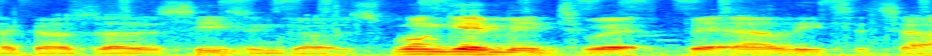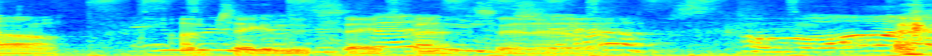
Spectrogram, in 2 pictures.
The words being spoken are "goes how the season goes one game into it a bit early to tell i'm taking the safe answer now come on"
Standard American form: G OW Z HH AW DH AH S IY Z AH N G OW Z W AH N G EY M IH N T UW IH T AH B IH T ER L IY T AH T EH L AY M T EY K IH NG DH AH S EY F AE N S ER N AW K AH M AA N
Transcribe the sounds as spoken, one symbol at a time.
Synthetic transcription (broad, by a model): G OW Z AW DH AH S IY Z AH N G OW Z W AH N G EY M IH N T UW IH T AH B IH T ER L IY T AH T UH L AY M T EY K IH NG DH AH S EY F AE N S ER N AW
